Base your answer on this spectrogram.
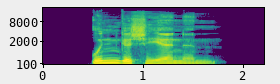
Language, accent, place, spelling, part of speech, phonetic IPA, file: German, Germany, Berlin, ungeschehenem, adjective, [ˈʊnɡəˌʃeːənəm], De-ungeschehenem.ogg
- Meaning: strong dative masculine/neuter singular of ungeschehen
